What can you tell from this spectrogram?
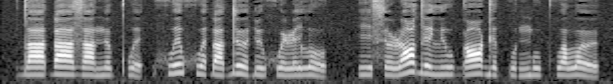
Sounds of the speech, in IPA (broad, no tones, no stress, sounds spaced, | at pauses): d a ɗ a z a n ø kʷʼ e | xʷ e xʷ ɛ ɗ a d ø ɗ y xʷ e ɭ i l ʊ | i s ø ɭ ɑ d e lʲ u ɡ ɑ ɡ e kʷ ɛ ŋ͡m u kʷʰ ɛ lˠ ø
